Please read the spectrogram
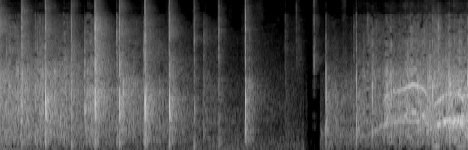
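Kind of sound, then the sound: crowd, applause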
